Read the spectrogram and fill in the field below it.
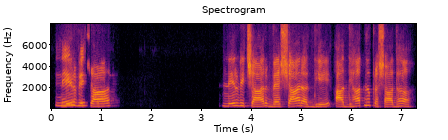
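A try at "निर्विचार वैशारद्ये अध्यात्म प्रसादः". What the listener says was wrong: आध्यात्म नहीं पढ़ना है, आ का उच्चारण थोड़ा सा लुप्त करना है, क्योंकि आ वहां पे पूर्ण रूप से नहीं है, अविद्यमान है। तो ठीक है, निर्विचार वैशारध्यात्म प्रसादः।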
